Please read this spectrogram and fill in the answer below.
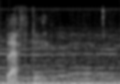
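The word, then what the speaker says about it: LEFTE: and one was titled l-e-f-t-e pronouncing lefty the letters stand for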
